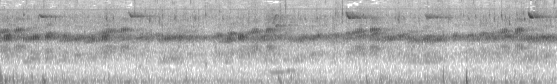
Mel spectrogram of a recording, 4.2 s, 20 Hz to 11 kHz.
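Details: Frogs at Temescal Canyon Park, Los Angeles, California, April 2017, described as river frogs: a constant buzzy chorus of many overlapping croaking voices, with occasional thin high notes above and a soft click.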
